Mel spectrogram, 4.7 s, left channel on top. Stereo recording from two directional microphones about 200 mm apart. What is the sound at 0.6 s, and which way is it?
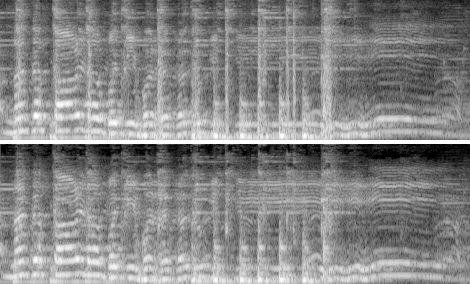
Music, 30° left (ahead or behind).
